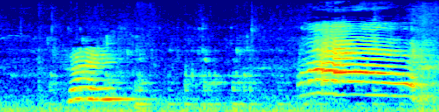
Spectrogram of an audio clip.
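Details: A pet cat being bathed, wet, gives a short meow followed by a longer, louder, strained meow that holds steady before trailing off, with quiet indoor background.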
